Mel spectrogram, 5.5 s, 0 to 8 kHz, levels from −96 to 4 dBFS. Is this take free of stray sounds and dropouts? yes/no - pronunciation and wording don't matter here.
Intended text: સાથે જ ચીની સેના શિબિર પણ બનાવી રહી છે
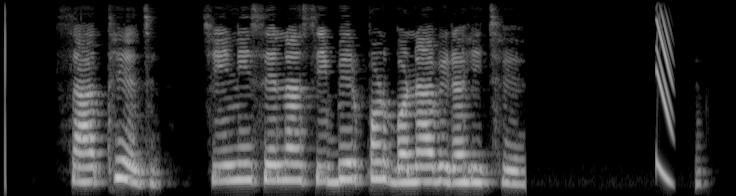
no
